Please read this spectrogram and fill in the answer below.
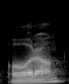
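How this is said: It is said with a long O sound. "In Ulster, you get the long O sound"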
